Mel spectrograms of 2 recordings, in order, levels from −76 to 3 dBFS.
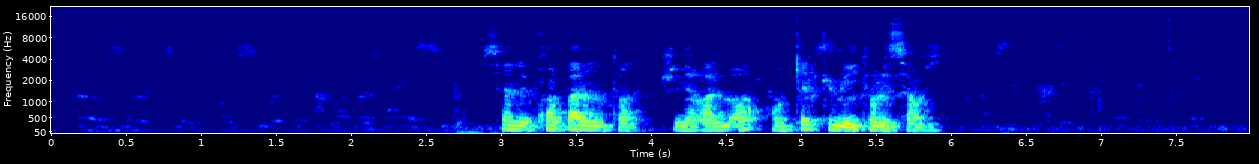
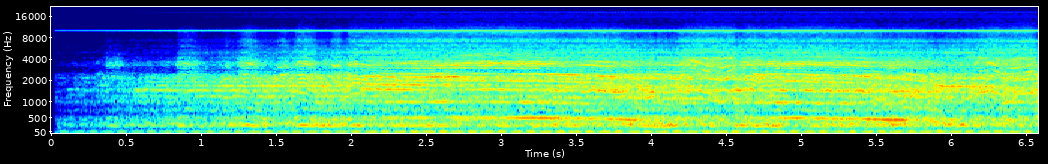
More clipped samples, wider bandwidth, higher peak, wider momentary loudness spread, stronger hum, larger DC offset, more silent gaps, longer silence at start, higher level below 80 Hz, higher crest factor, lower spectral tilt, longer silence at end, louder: neither; second, 16 kHz vs over 20 kHz; second, -16 dBFS vs -4 dBFS; first, 19 LU vs 11 LU; neither; second, under 0.1% vs 0.2%; neither; first, 2.7 s vs 0.05 s; second, -68 dBFS vs -34 dBFS; first, 20 dB vs 14 dB; first, -6.5 dB/octave vs -2 dB/octave; first, 1.65 s vs 0 s; second, -33 LUFS vs -14 LUFS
